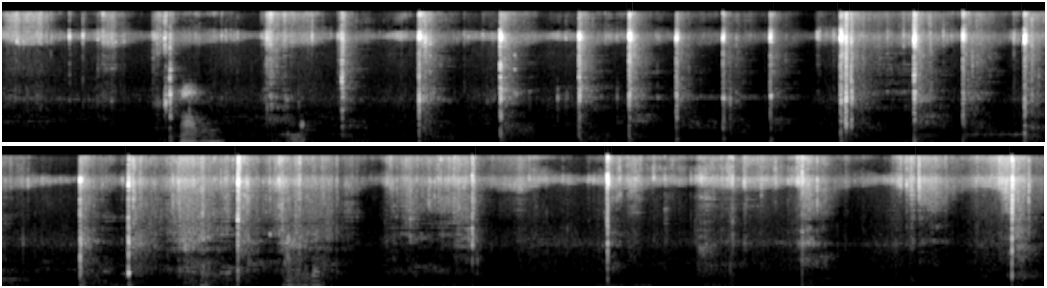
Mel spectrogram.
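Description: A blade hacking at bamboo stems: a long run of sharp chopping strikes, one or two a second, thickest in the first half and thinning out later. Wind is stirring the bamboo leaves, which rustle throughout.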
